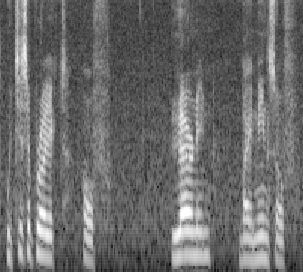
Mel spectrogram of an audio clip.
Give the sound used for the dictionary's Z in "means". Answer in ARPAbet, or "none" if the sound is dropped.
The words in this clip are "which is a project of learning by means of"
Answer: S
